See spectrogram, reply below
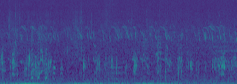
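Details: A group of hens clucks continuously in quick, overlapping short notes, about four per second, over a constant noisy hiss.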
